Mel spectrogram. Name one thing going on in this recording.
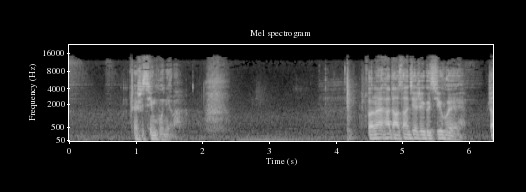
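A middle-aged man speaks calmly and warmly, close by.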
